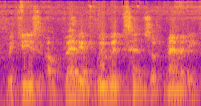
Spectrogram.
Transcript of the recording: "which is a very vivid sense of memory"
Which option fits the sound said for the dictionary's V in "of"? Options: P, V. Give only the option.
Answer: V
